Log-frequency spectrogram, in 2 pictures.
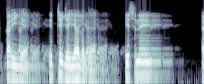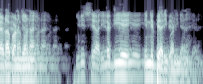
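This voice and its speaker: A man teaching the pronunciation of scripture, chanting each verse line slowly before explaining it plainly. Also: medium pitch. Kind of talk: slow recitation lesson. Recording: dull lo-fi recording with crowd behind.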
